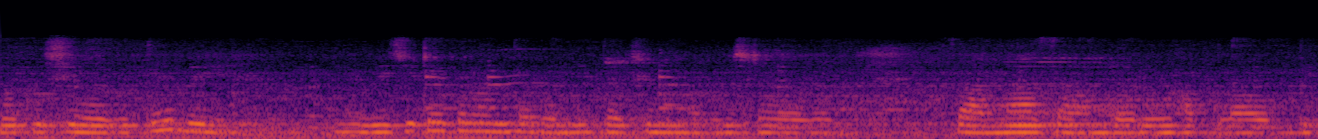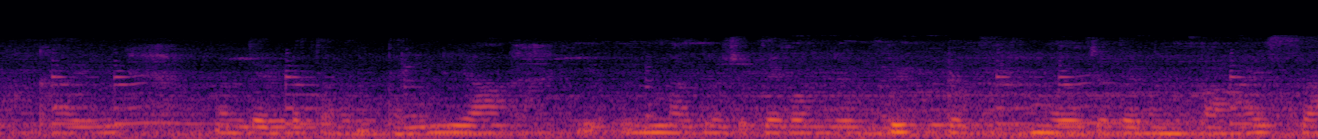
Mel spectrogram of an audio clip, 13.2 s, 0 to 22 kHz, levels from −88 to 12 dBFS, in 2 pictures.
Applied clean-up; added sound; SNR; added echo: none; Electric guitar; 16 dB; reverberation time 2.4 s.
